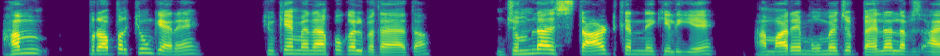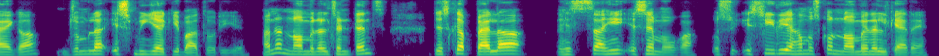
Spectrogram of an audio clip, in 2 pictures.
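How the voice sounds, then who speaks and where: A man teaching an Arabic grammar class, explaining patiently, checking in with his students often, and slowing down to sound out words. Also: on the high side, smooth, dry recording, studio quality.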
